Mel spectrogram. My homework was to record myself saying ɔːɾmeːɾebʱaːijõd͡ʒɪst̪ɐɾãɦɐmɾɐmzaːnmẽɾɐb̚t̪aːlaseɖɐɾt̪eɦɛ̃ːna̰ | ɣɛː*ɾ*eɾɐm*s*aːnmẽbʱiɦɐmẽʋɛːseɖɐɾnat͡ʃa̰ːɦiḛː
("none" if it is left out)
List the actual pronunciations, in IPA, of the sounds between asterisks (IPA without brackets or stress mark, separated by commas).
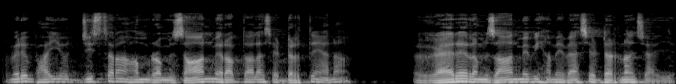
ɾ, z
